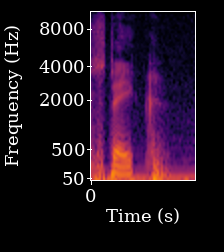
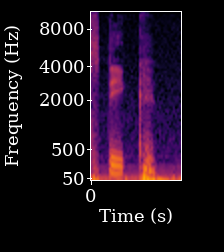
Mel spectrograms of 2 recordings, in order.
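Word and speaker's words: steak: তো মনে রাখবেন এটা বানানে বোঝা যাচ্ছে এটার উচ্চারণ স্টিক, বাট এটার আসলে উচ্চারণ হচ্ছে স্টেক।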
